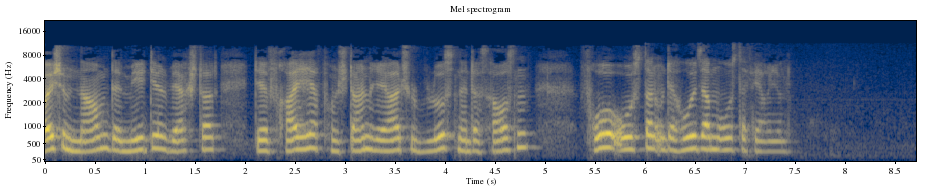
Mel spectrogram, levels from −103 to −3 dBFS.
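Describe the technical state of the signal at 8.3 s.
At 8.3 s you're inside a stretch of wrong sample rate that runs from 6.01 s to the end of the clip. The samples are being clocked out faster than they were captured, with no conversion, so speed and pitch rise together. Everything moves about 1.09 times too fast and sits roughly 1.5 semitones sharp, which fits material recorded at 22 kHz being played back at 24 kHz. It comes across as a slightly hurried, brightened lift.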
